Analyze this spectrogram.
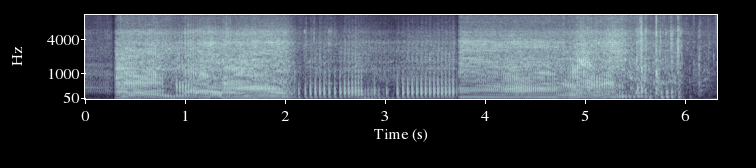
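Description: Off-road dirt bike engine revving hard, the revs rising and falling, with a stretch of rapid stuttering throttle in the middle. It stops shortly before the end.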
